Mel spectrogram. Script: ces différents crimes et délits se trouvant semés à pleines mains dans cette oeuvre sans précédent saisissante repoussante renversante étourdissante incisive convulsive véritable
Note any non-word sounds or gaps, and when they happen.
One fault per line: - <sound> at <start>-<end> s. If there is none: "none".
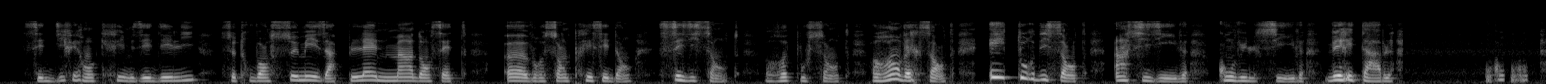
- laugh at 14.9-15.3 s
